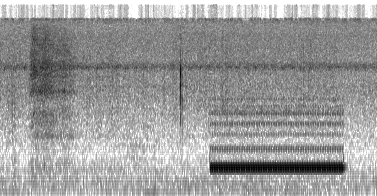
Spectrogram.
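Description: A telephone call to mom starts with a steady, loud dial-style tone lasting about two seconds over quiet room background, after a faint brief click.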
